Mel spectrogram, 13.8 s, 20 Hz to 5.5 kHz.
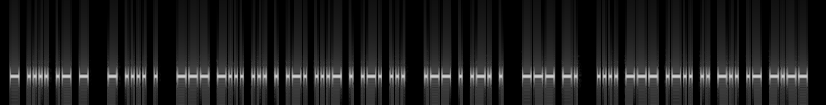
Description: Morse code, heard as a keyed tone, about 25 wpm, 600 Hz. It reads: THAT THE OBSERVERS WERE ON HOLIDAY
